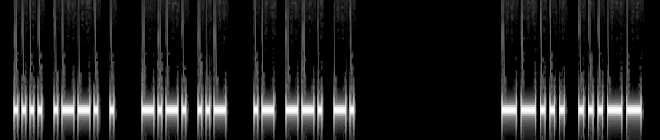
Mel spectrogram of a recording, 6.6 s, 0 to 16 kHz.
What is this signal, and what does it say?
Morse code, heard as a keyed tone, about 33 wpm, 700 Hz. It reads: HPE CU AGN 73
